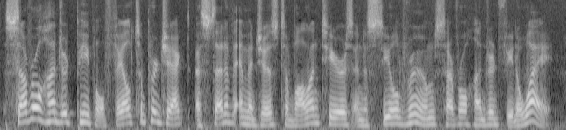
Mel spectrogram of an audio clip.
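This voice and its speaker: This American talk show co-host reads news stories in a TV studio, adding offhand remarks that are wry and mocking. His voice runs a little high, and there's no room sound.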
